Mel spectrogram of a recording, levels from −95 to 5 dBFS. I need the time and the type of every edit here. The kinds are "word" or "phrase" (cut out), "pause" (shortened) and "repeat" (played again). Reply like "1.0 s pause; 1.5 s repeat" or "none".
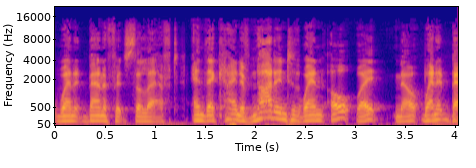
1.3 s pause; 2.4 s word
